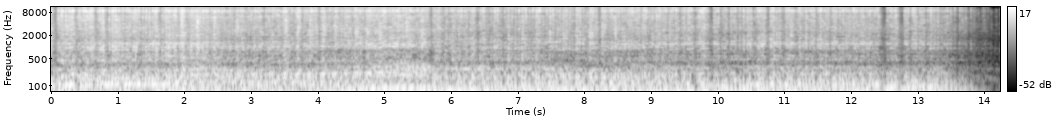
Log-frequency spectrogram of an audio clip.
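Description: Chevy S10 drag truck engine revving loudly and steadily at a drag strip, a thick low roar filling the whole stretch before cutting off at the end.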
